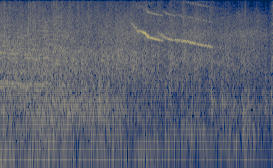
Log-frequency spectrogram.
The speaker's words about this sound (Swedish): Ja, fyrverkerier och så. Yeah bom, bom, bom, bom, bom, bom,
